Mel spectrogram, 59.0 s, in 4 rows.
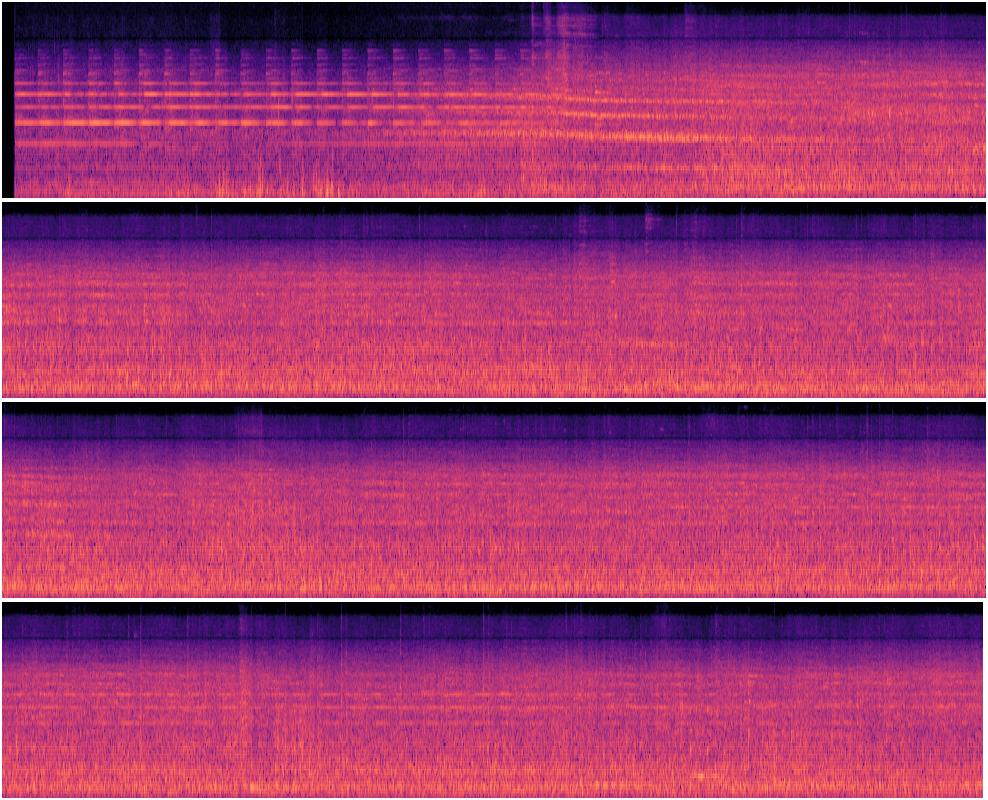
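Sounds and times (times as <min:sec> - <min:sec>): train horn: 0:07.4 - 0:12.5, 0:54.6 - 0:55.3.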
